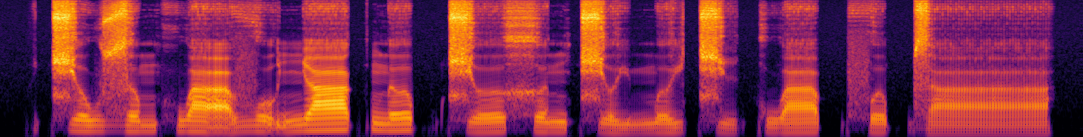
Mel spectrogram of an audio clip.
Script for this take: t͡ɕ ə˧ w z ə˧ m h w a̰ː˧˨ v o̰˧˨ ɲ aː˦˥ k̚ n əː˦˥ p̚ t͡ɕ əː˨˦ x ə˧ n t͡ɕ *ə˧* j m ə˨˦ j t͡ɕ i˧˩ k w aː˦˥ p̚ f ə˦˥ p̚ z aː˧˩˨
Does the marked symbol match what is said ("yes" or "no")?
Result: no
